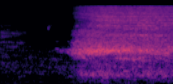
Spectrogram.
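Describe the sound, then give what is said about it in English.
A single forceful breath pushed out through the mouth during a breathing exercise, starting quietly and swelling into a loud, airy rush that holds steady to the end. Clear, with no talking. “So you do this drop in, you do the shift in breathing.”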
